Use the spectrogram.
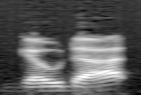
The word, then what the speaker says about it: Godot: available oh I haven't looked like this one Godot that's the right pronunciation some of these game engines is simply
